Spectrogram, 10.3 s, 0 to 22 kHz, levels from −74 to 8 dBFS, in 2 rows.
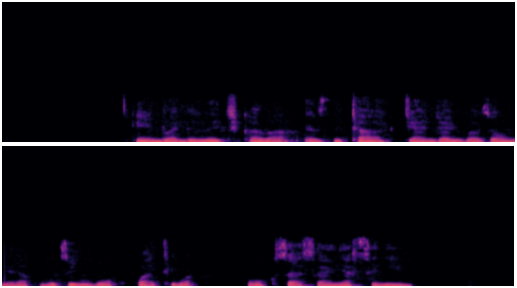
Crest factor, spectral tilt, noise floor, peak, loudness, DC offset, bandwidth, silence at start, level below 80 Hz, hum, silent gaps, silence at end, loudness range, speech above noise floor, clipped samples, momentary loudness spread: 16 dB; -6 dB/octave; -84 dBFS; -14 dBFS; -30 LUFS; under 0.1%; 8 kHz; 1.35 s; -68 dBFS; none; none; 1 s; 2 LU; 56 dB; under 0.1%; 6 LU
